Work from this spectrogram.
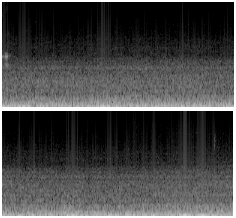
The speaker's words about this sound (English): Toyota. Oh my God, it's a. It could be a NASCAR truck. Oh my goodness, that is so cool. Wow.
